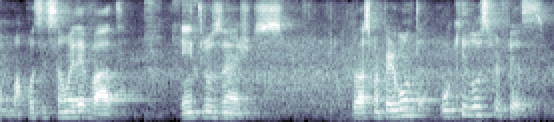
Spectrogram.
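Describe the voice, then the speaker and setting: A man with a strong non-native accent teaching a Bible study class, quizzing and teasing his students in a lively, joking way. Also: medium pitch, a little hiss or hum. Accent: strong non-native accent in Portuguese. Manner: jokey, quizzes and teases students. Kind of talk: interactive classroom teaching with questions to the group. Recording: echoey room.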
